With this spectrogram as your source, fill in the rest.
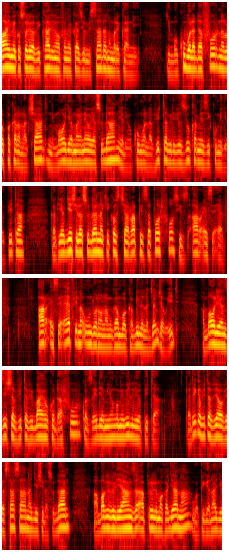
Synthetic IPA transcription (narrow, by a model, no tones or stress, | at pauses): aimɛkɔsɔlɛwavikalinawafaɲakaziwamisaːɗanamaɾɛkani | ʄimbɔkuɓwalaɗafuɾlinalɔpakananat͡ʃadnimɔʄajamaɛnɛɔjasuɗanjalijɔkumwanavitavilivjɔzukamijɛzikumiːlijɔpita | katiaʄɛʃilasuɗanːakikɔsi̥t͡ʃaɾapisapɔtfɔsizaɾɛsɛ̰f | aɾɛ̰sɛfina̰ʔundwanawanam̩ɠambɔwakaɓilalad͡ʒand͡ʒawit | ambaɔwalianziʃavitaviɓajahukɔdaɾfuɾkwazaiɗijamiɔŋɡɔmiwiliːlijɔpita | katikavitavjaɔvjasasanaʄɛʃilasuɗan | a̰mbavjɔvilianzaʔapɾilimwakaʄanawapiɠanaʄi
